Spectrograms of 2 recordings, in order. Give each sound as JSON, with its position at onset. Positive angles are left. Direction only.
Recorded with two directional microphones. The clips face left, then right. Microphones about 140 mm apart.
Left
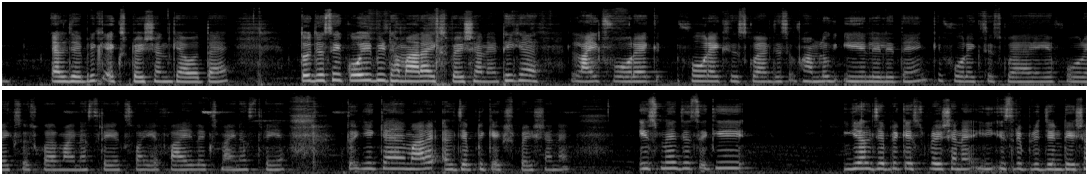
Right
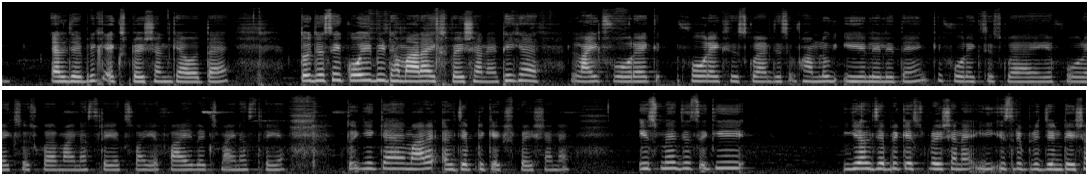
{"t": 0.4, "sound": "a woman's voice", "side_deg": -55}
{"t": 13.7, "sound": "speech", "side_deg": -20}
